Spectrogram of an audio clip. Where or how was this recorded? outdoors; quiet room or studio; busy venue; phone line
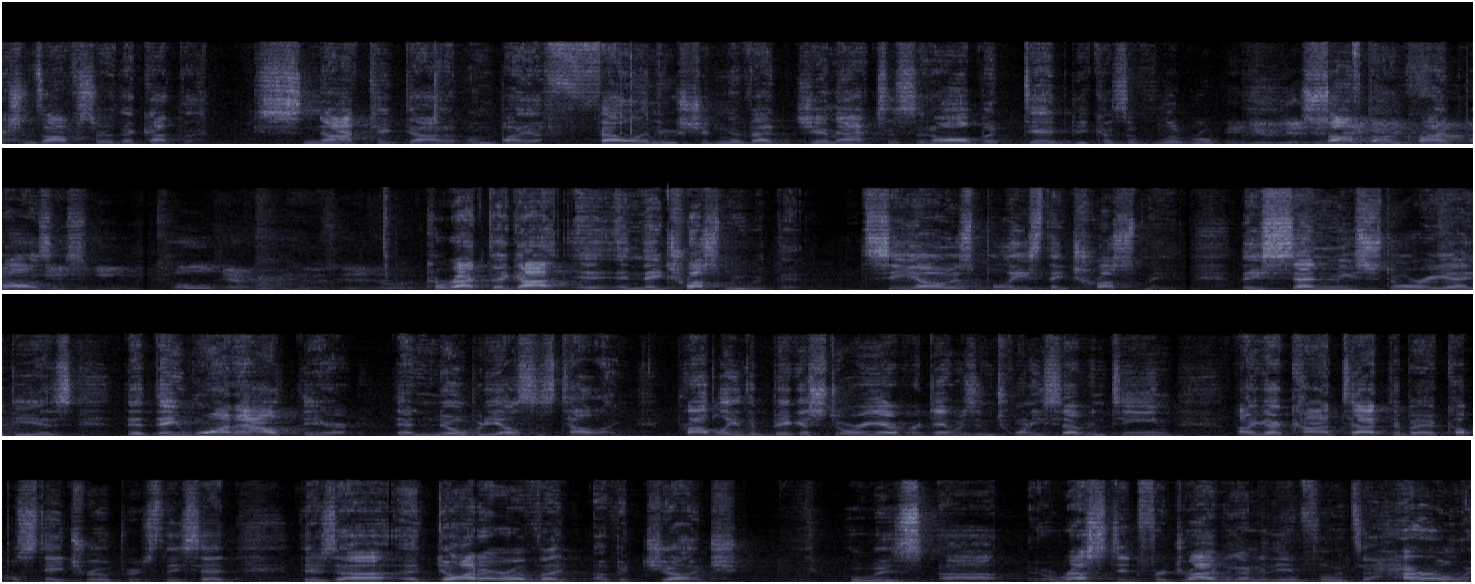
busy venue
